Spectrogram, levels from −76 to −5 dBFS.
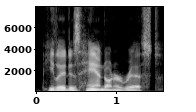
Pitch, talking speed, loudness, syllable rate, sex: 120 Hz, 265 wpm, -18 LUFS, 5.0 syllables/s, male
